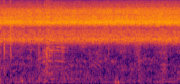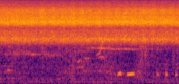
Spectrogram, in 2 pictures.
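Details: A dense chorus of cicadas in every tree gives a steady, high, hissing buzz during a very hot day in a park at Six-Fours, southern France.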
